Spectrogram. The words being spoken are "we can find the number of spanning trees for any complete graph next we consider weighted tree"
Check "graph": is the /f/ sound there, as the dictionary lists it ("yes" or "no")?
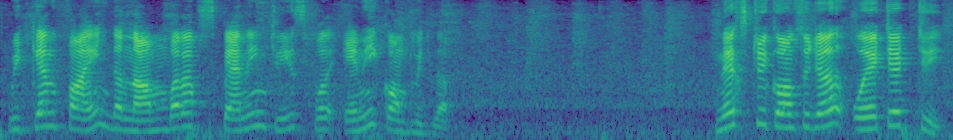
no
